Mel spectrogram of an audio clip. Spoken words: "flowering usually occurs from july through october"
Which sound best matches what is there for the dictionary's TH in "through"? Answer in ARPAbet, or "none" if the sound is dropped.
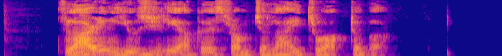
T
